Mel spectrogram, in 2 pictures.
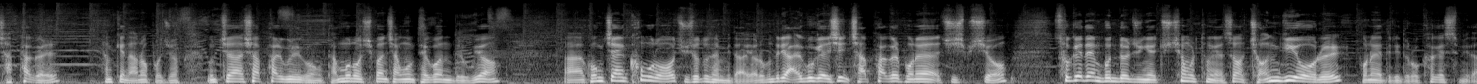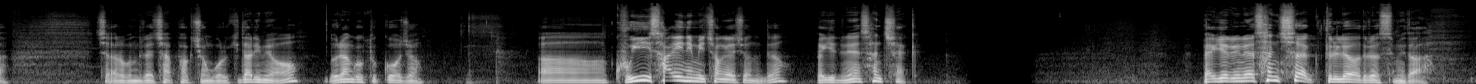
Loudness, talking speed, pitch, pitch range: -15 LUFS, 270 characters per minute, 115 Hz, 90-140 Hz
